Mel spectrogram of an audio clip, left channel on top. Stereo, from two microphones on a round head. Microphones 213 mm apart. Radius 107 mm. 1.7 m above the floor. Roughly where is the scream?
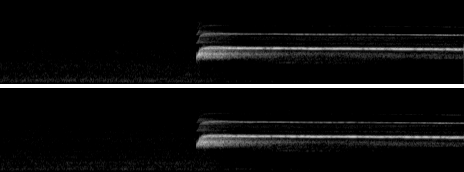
Centre.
